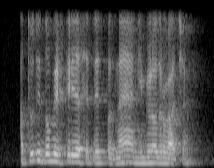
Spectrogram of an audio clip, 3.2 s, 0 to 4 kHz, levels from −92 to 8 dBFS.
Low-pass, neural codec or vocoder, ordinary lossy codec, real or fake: 3.6 kHz; none; none; real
